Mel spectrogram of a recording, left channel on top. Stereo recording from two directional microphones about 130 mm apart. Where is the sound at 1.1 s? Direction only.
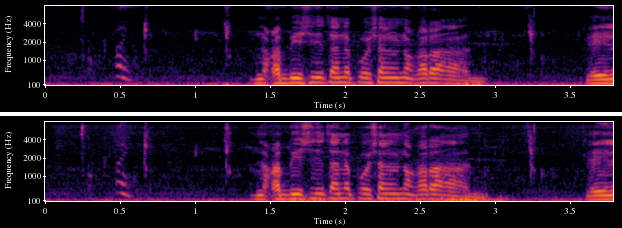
15° left (ahead or behind).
